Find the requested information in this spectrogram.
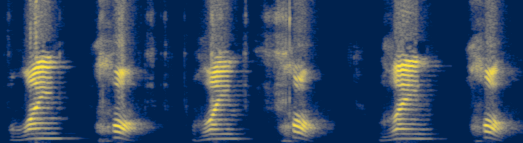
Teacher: हलक का मुंह की तरफ वाले हिस्से से अदा होता है।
